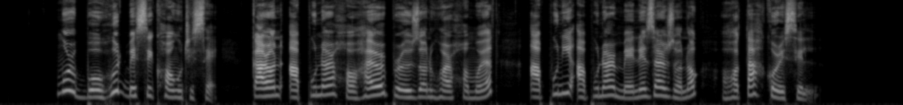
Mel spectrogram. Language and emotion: Assamese, angry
